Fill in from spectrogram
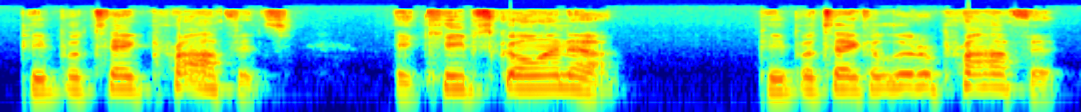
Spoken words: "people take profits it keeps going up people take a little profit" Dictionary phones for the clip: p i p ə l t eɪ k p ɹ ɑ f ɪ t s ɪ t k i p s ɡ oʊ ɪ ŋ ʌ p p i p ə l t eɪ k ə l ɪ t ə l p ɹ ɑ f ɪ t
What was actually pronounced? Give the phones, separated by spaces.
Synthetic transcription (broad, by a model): p i p l t eɪ k p ɹ ɑ f ɪ t s ɪ t k i p s ɡ oʊ ɪ ŋ ʌ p p i p l t eɪ k ə l ɪ t l p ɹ ɑ f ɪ t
